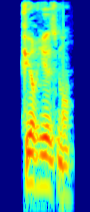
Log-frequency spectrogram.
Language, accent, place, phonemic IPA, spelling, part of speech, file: French, France, Lyon, /fy.ʁjøz.mɑ̃/, furieusement, adverb, LL-Q150 (fra)-furieusement.wav
- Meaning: furiously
